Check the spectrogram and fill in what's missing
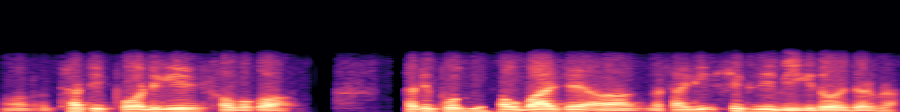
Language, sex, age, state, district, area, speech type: Manipuri, male, 30-45, Manipur, Churachandpur, rural, conversation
